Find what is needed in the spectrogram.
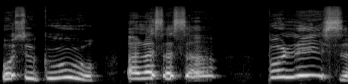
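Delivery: de plus en plus aigu, fort, paniqué; hurlé. Acted. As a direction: hurler au secours, affolée. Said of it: "hurla madame Gloop". (Mme Gloop hurle au secours, très aigu)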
